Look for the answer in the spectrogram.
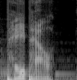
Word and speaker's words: PayPal: 好，那上面还说到支付宝，那在国外也有支付宝的，它叫 PayPal。 PayPal，P A Y P A L，PayPal，那 Pal 就是伙伴的意思，那 PayPal 也就是支付的伙伴，那支付的伙伴就相当于支付宝了，在国外叫 PayPal。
